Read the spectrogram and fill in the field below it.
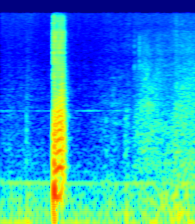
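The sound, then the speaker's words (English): A single short, loud fart bursts out about half a second in, a brassy rasp lasting a fraction of a second, then quiet low background hum with no talking. “That was real. Is that a lie?”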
